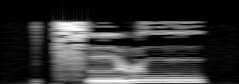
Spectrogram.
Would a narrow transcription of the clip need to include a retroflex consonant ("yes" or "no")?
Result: yes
